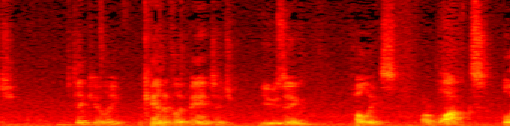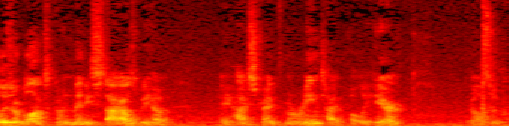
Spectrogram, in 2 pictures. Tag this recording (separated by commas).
Speech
